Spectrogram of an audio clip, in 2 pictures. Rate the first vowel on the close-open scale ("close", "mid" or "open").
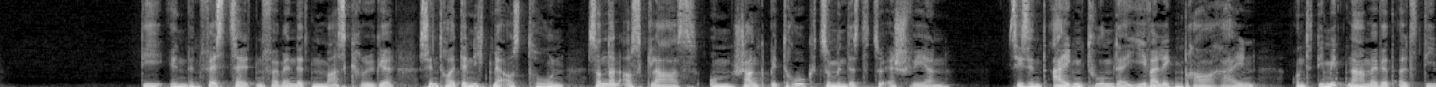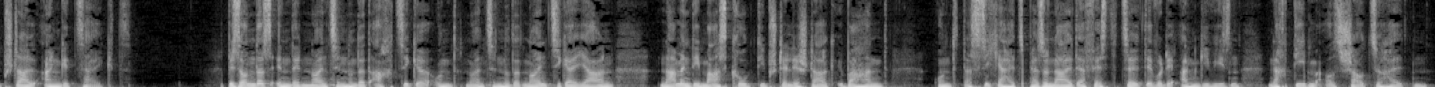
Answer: close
